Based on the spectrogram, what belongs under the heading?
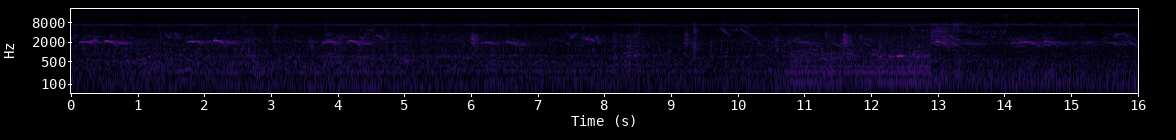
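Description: Faint outdoor ambience with a small bird giving short chirps every couple of seconds. A steady low hum joins for about two seconds near the end.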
